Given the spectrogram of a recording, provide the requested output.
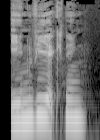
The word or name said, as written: indvirkning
